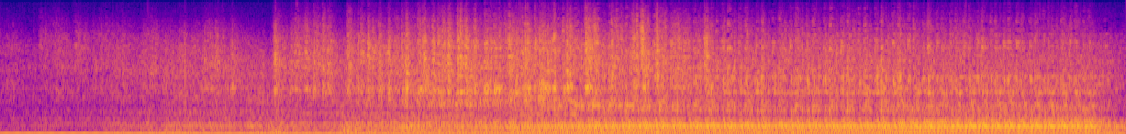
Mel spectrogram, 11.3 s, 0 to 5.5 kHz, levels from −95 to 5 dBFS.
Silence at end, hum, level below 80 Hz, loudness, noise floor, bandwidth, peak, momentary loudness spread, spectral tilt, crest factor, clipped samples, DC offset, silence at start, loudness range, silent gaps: 0 s; none; -28 dBFS; -17 LUFS; -38 dBFS; 5.4 kHz; -2 dBFS; 17 LU; -9.5 dB/octave; 16 dB; under 0.1%; 4%; 0 s; 10 LU; none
